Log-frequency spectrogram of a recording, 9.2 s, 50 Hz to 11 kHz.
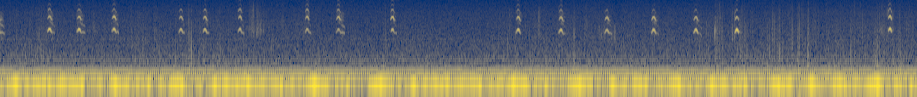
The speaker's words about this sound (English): Recording bird 338 being handled.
